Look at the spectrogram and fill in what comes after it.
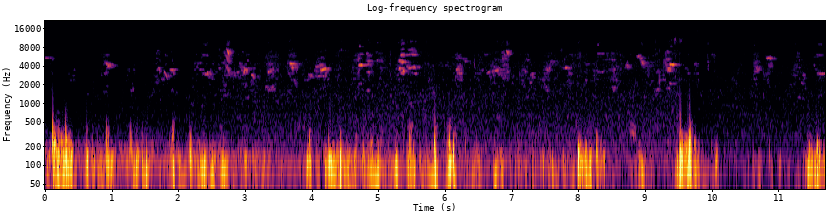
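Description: Birds chirping in short, high notes throughout, over irregular low dull thumps, the strongest a little before the end.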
